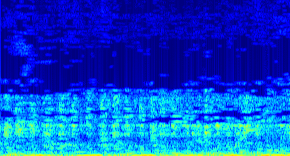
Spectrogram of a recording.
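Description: Amplified electric guitar played live: a loud, low riff pulsing about three times a second.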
